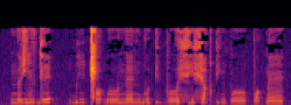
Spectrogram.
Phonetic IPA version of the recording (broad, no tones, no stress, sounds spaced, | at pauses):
n œ ʑ ĩ z ɡ e | ɓ i ǁ ɔ ɡ͡b oː n ɛː ŋ ɡ͡b u pʲ ə b oː fʲ ɛ fʲ ɔ q pʲ œ ŋ p oː p ɔ k͡p ɛ̃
